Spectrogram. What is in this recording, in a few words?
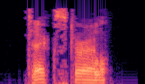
"textural", English; adjectives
